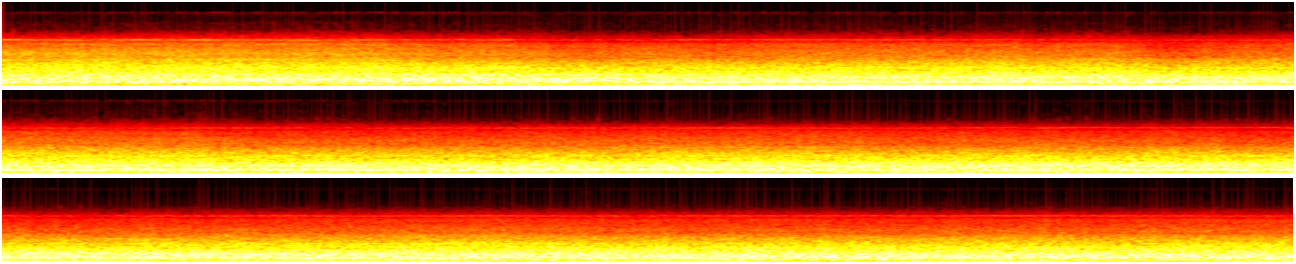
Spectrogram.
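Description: Breakfast-cereal flake processing line running: a loud, steady mechanical din of the machinery, with a faint, steady high whine over it.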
